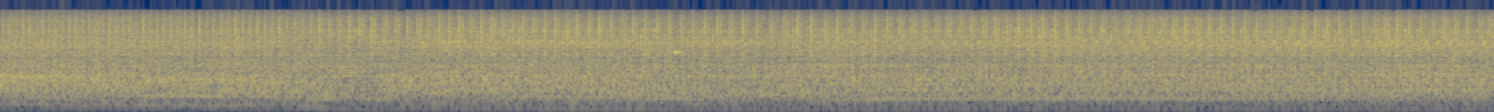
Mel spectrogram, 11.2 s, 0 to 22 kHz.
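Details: Nissan Diesel UD5 two-stroke supercharged uniflow-scavenge diesel, air cleaner removed: revs drop and settle into an even, smooth beat with light, quick ticking from the compressor breathing through the open intake; running healthily.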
